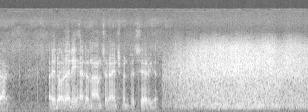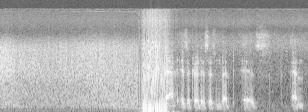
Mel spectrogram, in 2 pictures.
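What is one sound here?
A middle-aged man speaks calmly through a television speaker.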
